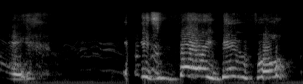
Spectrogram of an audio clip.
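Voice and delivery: put-on, sing-song, leaned-into Cockney British accent. A performer told to use more Cockney British accent, in a Cockney British accent. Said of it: "more Cockney British accent".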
